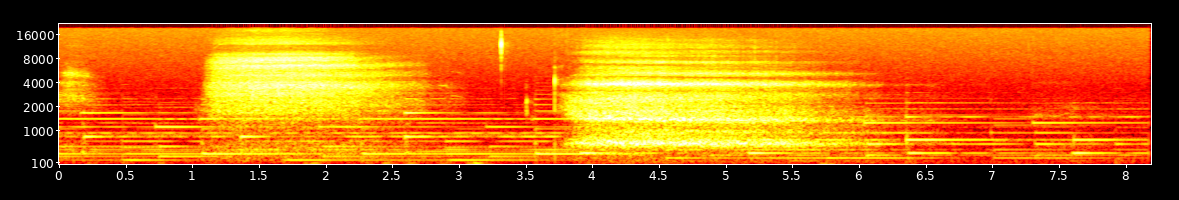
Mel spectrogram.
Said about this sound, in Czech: Jako správní dráčci se nadechneme dechem dračím. Hlubokým nádechem nosem naplníme celé své plíce. Na chvíli dech zadržíme. Potom vydechneme pusou a budeme předstírat, že jsme draci, co chrlí oheň. Připraveni? Hluboký nádech a pomalý výdech.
